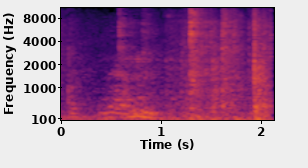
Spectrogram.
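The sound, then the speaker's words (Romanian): A small wall cupboard door is pulled open, with a soft creak followed by two sharp clicks of the latch and hinge, while faint voices murmur in the background. “Lambert, deschide ușa de acolo.”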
